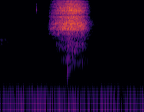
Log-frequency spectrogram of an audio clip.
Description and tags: sch silence
an classic quiet sound to other person
quiet, roomtone, silence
